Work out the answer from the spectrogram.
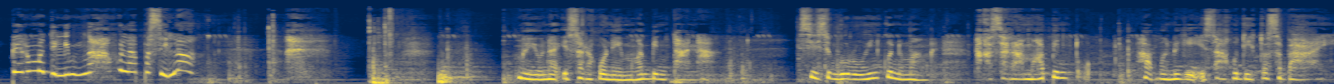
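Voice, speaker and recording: A woman's voice: mid-range voice, big pitch swings, fairly quick, natural voice. A woman playing a terrified, anxious young wife in a radio horror drama, with panicky exclamations. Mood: uneasy. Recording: loud music behind.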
